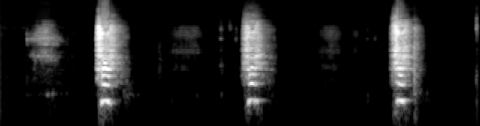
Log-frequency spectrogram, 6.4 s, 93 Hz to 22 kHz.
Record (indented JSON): {
  "exhalation_length": "6.4 s",
  "exhalation_amplitude": 32768,
  "exhalation_signal_mean_std_ratio": 0.27,
  "survey_phase": "beta (2021-08-13 to 2022-03-07)",
  "age": "18-44",
  "gender": "Female",
  "wearing_mask": "No",
  "symptom_none": true,
  "smoker_status": "Never smoked",
  "respiratory_condition_asthma": false,
  "respiratory_condition_other": false,
  "recruitment_source": "REACT",
  "submission_delay": "2 days",
  "covid_test_result": "Negative",
  "covid_test_method": "RT-qPCR"
}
